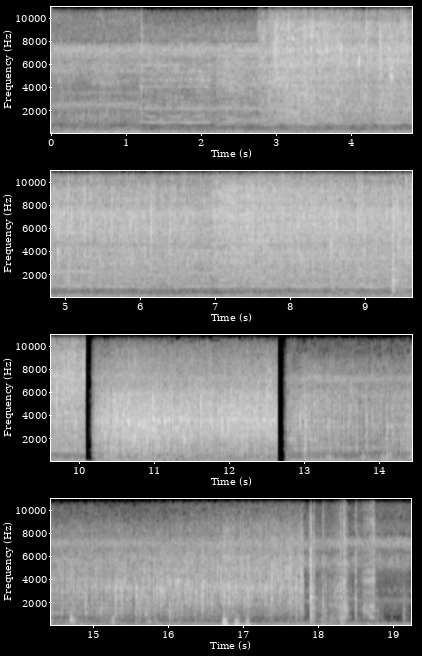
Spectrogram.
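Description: Food sizzling in a pan at a campsite in San Antonio, Zambales, a steady crackling hiss that runs for about ten seconds, cuts out briefly twice, then continues more unevenly with small pops and clatter alongside quiet voices.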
